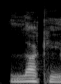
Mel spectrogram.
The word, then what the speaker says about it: Lakshmi: Yeah, the word is there in English, lucky. That's the Bengali pronunciation of Lakshmi.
